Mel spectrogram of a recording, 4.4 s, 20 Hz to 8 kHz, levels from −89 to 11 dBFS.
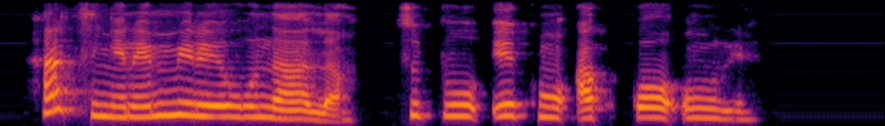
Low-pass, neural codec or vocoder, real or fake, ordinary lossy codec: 7.2 kHz; vocoder, 22.05 kHz, 80 mel bands, HiFi-GAN; fake; none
